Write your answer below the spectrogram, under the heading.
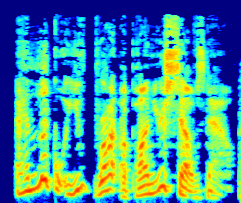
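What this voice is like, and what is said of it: Disappointed mom voice. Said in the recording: “he drops the accent for that line... That sounded more like just a disappointed mom”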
